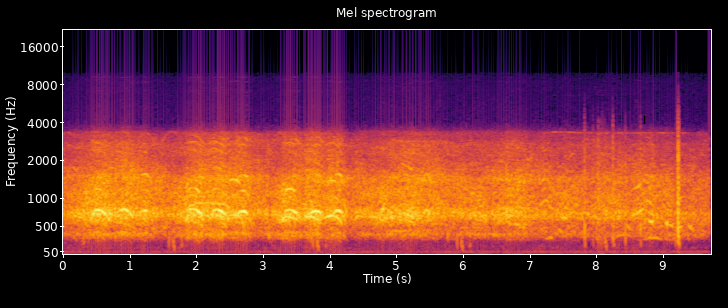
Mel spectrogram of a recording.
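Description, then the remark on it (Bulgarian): A large crowd gathered below at the National Assembly chants "victory" in unison, a loud rhythmic roar of many voices that swells in the first half, then settles into a steady din. A brief sharp crack sounds near the end. “Хората викат победа и седе се, чуйте ги сами.”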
